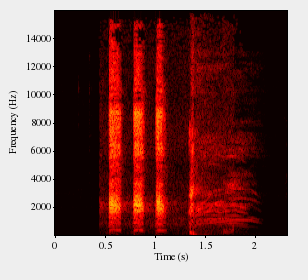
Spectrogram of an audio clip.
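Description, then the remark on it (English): A duck call sounds three short, nasal quacks in quick succession, then a longer, drawn-out quack that trails downward, loud, with no talking. “Get us some duck callers. Okay. What happens to you when you do that? Do ducks come around?”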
